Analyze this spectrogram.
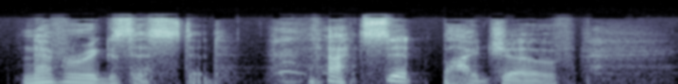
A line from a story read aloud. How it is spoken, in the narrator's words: murmured to himself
